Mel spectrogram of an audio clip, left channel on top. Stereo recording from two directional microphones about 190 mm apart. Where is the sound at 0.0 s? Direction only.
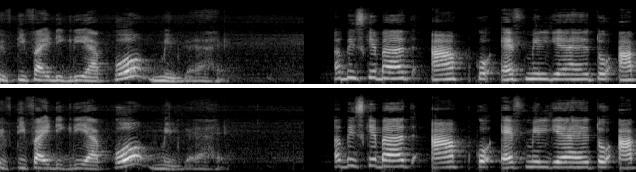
25° right (ahead or behind).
